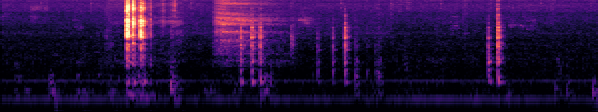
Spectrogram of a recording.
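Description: Paintbrush working paint on a hard palette: a quick cluster of clicks about a second in, a short scraping swish, then scattered light taps and a last click near the end. A faint steady hum runs underneath.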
